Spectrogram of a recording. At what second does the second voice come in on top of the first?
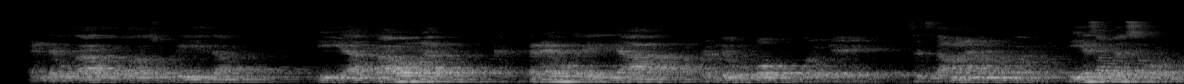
none

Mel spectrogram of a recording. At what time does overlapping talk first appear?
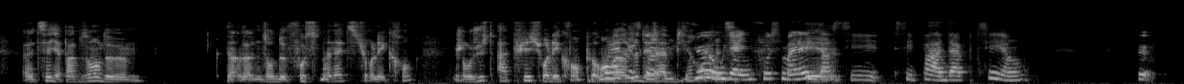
6.0 s

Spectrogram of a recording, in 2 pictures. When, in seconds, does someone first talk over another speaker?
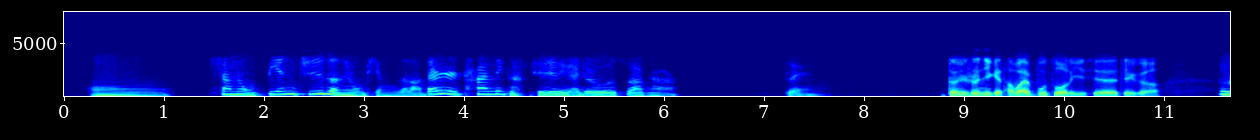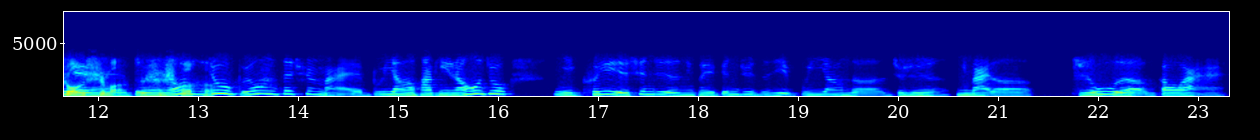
11.7 s

